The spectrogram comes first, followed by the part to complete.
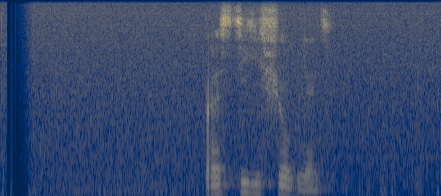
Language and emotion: Russian, angry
